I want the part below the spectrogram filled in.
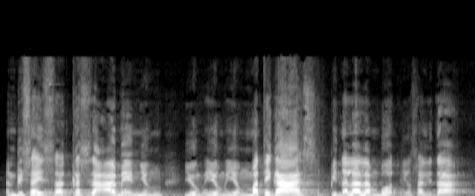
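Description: High, animated preacher with Pangasinan accent. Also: male voice, fairly quick, in a large hall. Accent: Pangasinan Tagalog. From Pangasinan, Philippines. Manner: animated preaching with frequent calls of "Amen?" and "Praise God"; mixes English phrases into Tagalog, swings between loud and soft. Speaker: pastor. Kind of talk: sermon. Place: church.

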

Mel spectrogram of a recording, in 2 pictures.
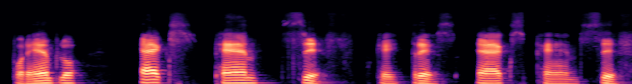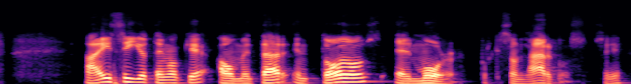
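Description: A man with an Ecuadorian Spanish accent teaching an English grammar lesson, explaining in Spanish, reading examples slowly and often checking "¿sí?". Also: mid-range voice, a bit bright. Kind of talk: recorded classroom lesson. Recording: dull lo-fi recording.

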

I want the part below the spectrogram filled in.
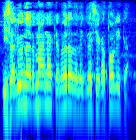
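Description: High-voiced Venezuelan priest telling a story. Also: male voice, rapid-fire, in a large hall. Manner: animated, acts out quoted voices. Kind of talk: storytelling testimony.

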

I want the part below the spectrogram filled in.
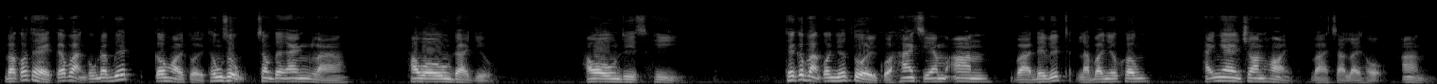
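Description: Male lesson host, mellow and calm, explanatory delivery. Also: mid-range voice, normal speed. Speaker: English teacher host. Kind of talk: instructional narration.

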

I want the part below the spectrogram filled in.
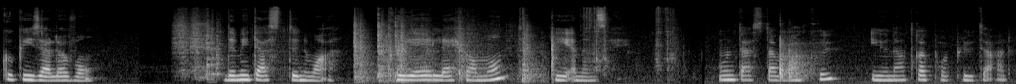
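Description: A young woman, talking in a flat, detached, deadpan way, as in a mock art-film. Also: mid-range voice, music in the background. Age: young adult. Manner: flat, detached, unhurried delivery. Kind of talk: deadpan art-film narration and phone scenes. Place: house kitchen, indoors.

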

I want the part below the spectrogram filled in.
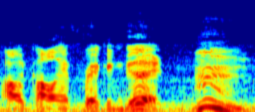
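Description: Here a trucker vlogger in his 40s, chatty and lively, addresses the camera directly in a relaxed cooking video shot from his sleeper cab and then outside at a fuel stop. He speaks slowly in a fairly low voice, with a handheld camera up close and loud truck and road noise behind him.

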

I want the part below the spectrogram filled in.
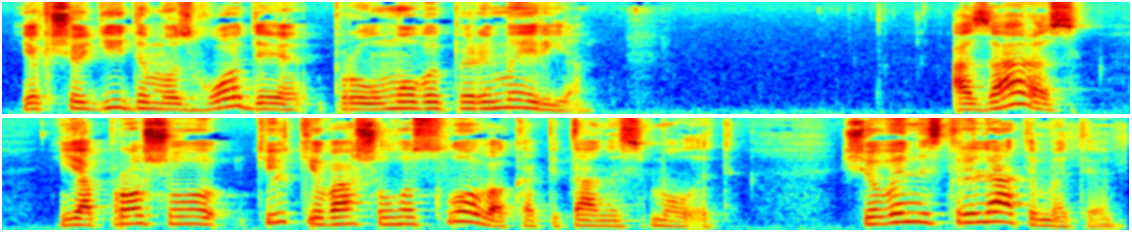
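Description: A woman's voice: mid-range voice, lively intonation, normal speed, natural voice. A woman voicing a cunning one-legged male pirate who talks with overly polite, ingratiating charm in a storybook reading.

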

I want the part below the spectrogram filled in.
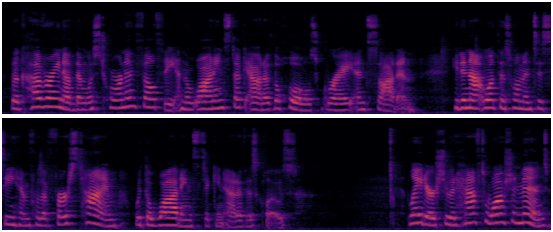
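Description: A woman reading a novel aloud in a measured, careful way. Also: on the high side, pushed and bright, rough recording. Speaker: audiobook reader.

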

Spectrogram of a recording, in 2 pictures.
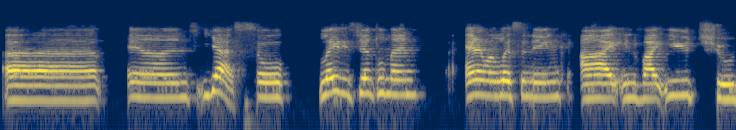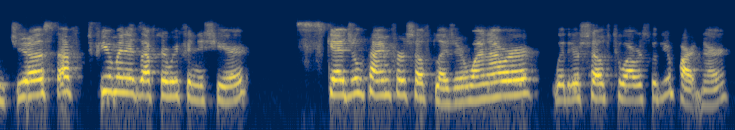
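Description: A woman's voice: a little high, measured pace. A woman, a guest on a podcast, who talks enthusiastically and guides listeners step by step. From Poland. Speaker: guest, sexuality coach. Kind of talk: podcast interview. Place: home in Tulum. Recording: dull lo-fi audio.

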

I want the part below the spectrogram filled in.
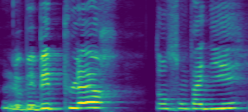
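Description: Slow, high-voiced woman telling a story. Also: fairly even intonation, fairly bright tone. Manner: unhurried, with sighs and spoken interjections. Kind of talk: children's storybook narration.

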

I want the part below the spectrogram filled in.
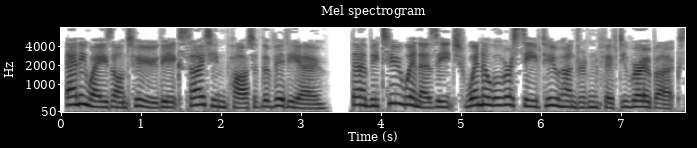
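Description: Synthetic woman host voice, mid pitch, bone-dry, monotone scripted announcements. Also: normal speed, no echo. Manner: flat synthetic text-to-speech reading. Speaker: gaming channel host.

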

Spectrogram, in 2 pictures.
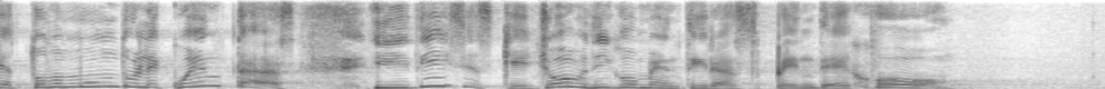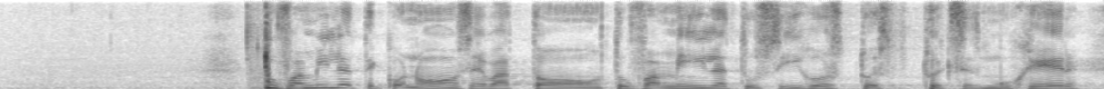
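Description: A man's voice: high voice, darkish tone. A Mexican man livestreaming casually, greeting viewers in crude slang and ranting combatively. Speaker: livestreamer and baker. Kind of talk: casual live stream chat greeting viewers.

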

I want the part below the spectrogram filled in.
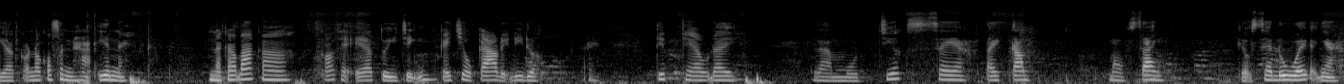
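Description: A woman giving a casual, polite sales walkthrough as a seller, listing items and prices to customers while filming on a handheld phone. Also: mid-range voice. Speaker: bicycle seller. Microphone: phone held while filming. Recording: noisy handheld phone recording.

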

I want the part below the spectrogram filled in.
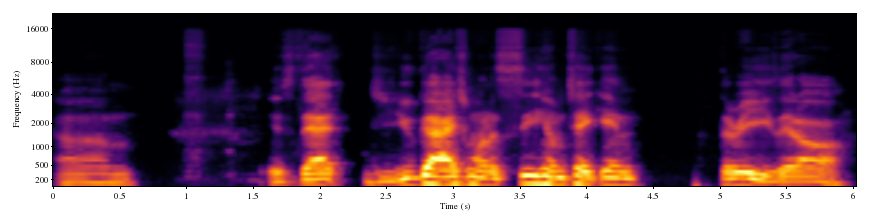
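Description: A man on a basketball podcast video call, posing questions to the others and trailing off quietly. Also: lowish voice, lively intonation, slow. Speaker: podcast panelist. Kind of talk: casual sports talk. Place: home room on a video call.

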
